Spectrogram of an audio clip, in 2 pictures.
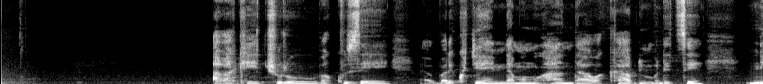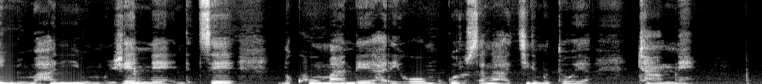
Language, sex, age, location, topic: Kinyarwanda, male, 18-24, Huye, health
